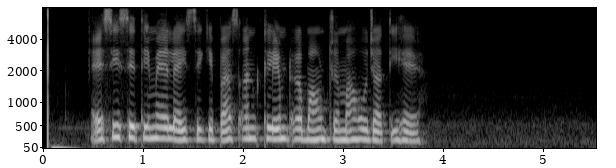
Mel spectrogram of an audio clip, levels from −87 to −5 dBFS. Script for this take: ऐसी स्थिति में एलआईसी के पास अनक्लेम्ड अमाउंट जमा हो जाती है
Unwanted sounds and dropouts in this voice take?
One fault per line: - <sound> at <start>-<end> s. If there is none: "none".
none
